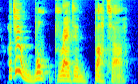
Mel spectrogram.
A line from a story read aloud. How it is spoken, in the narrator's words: he said scornfully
